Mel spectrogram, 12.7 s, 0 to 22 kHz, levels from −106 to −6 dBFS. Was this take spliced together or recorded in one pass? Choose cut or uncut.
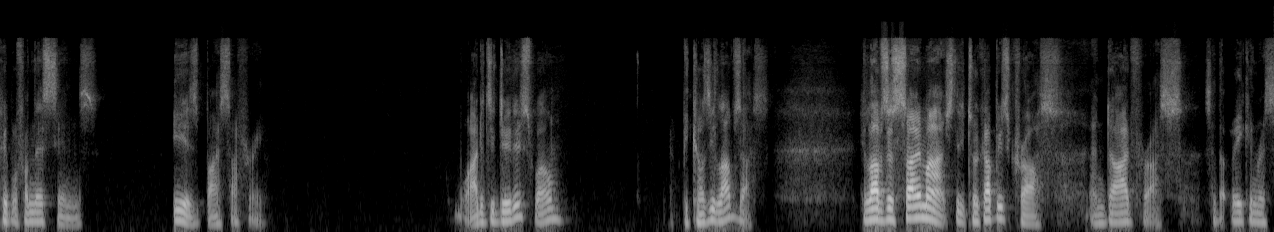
uncut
